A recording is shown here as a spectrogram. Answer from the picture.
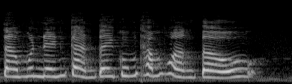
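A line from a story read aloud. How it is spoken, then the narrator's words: Choked, tearful. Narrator (Vietnamese): Triều Loan mắt ẩn ẩn nước, nghẹn ngào nói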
